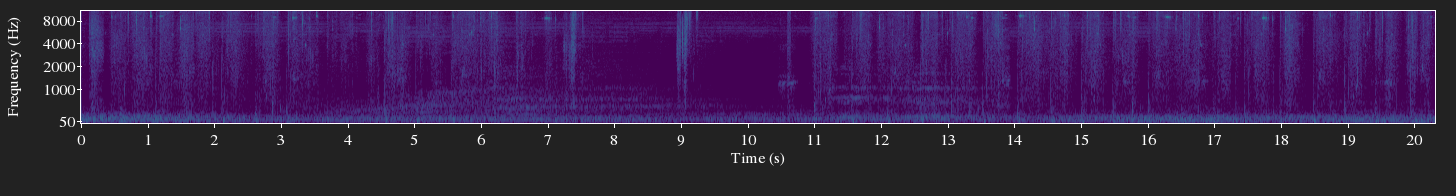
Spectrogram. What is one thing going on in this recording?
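Footsteps crunch slowly on gravel and wooden ties.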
